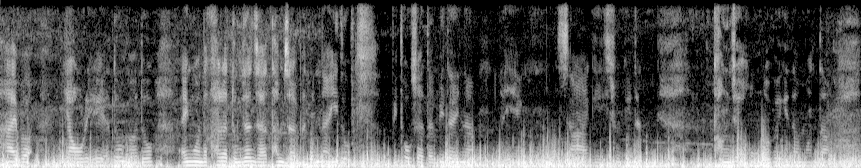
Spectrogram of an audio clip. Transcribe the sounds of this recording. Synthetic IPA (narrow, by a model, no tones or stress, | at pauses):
hajbɐjawɾeʔːɐdumbɐdu | ɐjŋondɐkʰaɾɐduŋzanzatʰamzabɐninajdɔb̥itʰok̚zadɐbidajnɐɐ̰jŋsaɡisuɡidɐn | kʰaŋzɐhowɾabɐɡidɐmɐk̚tɐ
